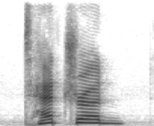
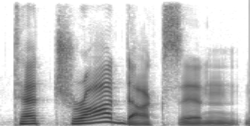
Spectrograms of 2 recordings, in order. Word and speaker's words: tetrodotoxin: F-U-G-U. Fugu. Noun from 1909. Any of various very poisonous puffer fishes that contain tetrodotoxin? How do you pronounce this? Where's the emphasis? Tetrodotoxin. No. Tetrodotoxin.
